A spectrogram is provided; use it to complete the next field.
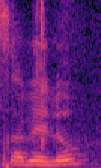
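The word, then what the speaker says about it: Sabelo: My name is Sabo. I'm an artist. I'm a painter. Graphic designer. S A B E L O. That's how you pronounce it.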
